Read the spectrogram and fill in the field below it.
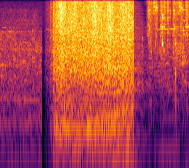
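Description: A boat engine roars over splashing water.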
